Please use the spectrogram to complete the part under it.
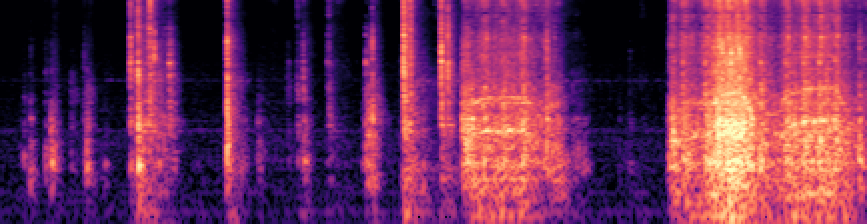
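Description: A sewing machine stitches slippery swimsuit fabric and lining layers together, starting with short stop-and-go bursts of rapid clicking needle strokes, then running in longer continuous whirring stretches with a pause between them.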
